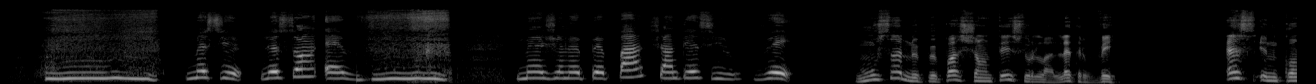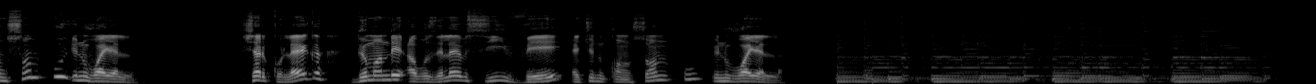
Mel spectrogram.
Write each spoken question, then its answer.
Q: Est-ce une consonne ou une voyelle?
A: est une consonne.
